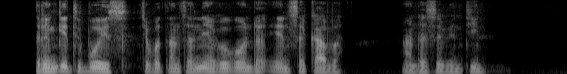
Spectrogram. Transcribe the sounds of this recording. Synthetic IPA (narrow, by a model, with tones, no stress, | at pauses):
tɪ˨ɾe˨ŋɡe˦ti˨bo˦i˨st͡ʃɔ˨bɔ˦ta˨nsa˨nɪ˦a˨ko˦ɡɔ˦ndɔ˦ʔe˦nsɛ˨ka˦βa˨ | a˨nda˨sɛ˨βɛ˨nti˦n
